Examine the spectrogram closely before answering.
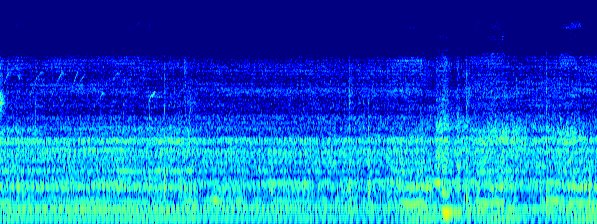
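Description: Diesel engine of a Case backhoe loader running steadily, its pitch shifting briefly about six to seven seconds in.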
